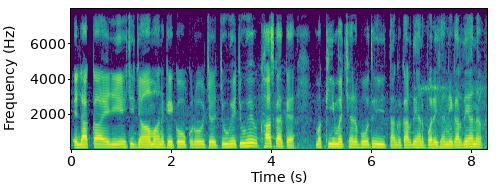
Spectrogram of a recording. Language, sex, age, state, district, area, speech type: Punjabi, male, 18-30, Punjab, Hoshiarpur, rural, spontaneous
